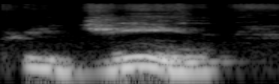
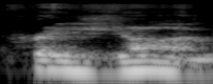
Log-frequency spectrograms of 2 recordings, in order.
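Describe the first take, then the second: First: The name is read literally, like its English spelling. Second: The name is said with its Cajun pronunciation. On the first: "So it's spelled pre-Gene" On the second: "he's a Cajun man, so they pronounce that Prejean"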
